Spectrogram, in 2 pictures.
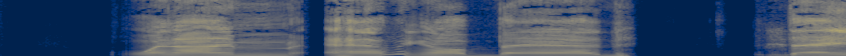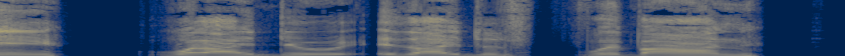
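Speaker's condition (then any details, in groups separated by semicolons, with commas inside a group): Cerebral palsy; since childhood, wheelchair user, chair lifted onto stage by four men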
